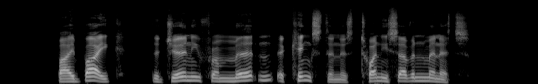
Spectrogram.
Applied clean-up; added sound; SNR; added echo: none; none; none; none.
